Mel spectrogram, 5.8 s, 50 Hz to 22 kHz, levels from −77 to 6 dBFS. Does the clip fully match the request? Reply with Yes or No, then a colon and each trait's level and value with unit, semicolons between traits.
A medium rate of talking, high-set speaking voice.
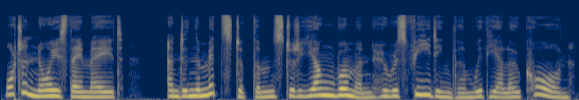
No: fast, 230 wpm; high, 215 Hz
